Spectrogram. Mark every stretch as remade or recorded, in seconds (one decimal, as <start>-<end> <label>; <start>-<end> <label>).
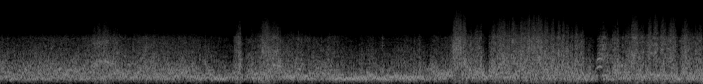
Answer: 0.0-1.3 recorded; 1.3-2.9 remade; 2.9-7.0 recorded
